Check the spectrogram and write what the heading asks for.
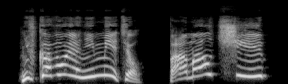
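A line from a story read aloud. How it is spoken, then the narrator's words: Mother shrieking. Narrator (Russian): опять взвизгнула мама Эмма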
